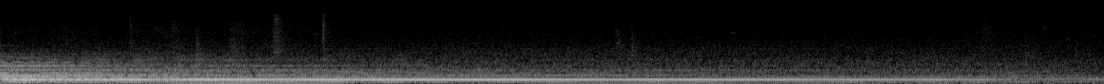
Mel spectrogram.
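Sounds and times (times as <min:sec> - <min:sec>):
clarinet piano and bass chord: 0:00.0 - 0:10.5.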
